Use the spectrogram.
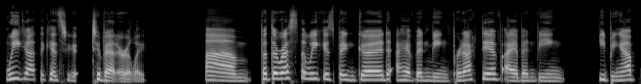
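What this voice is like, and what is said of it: Worn-out, strained voice. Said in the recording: “I think you can hear in my voice, though, I overdid it a little bit.”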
